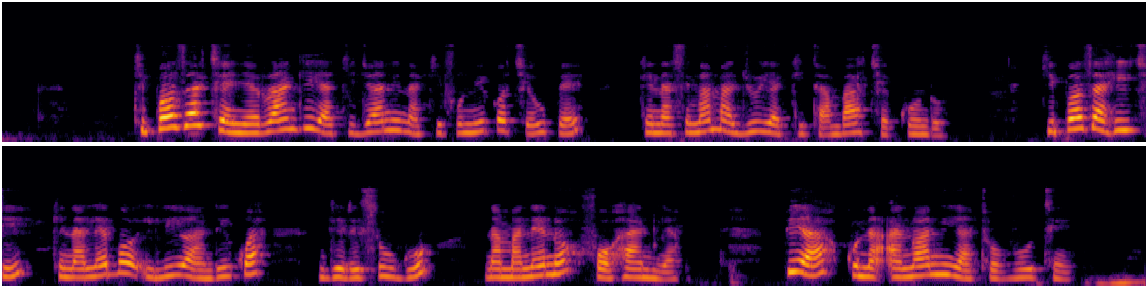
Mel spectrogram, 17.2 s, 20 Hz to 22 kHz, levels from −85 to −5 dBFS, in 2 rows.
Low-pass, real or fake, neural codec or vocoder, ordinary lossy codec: 7.2 kHz; fake; codec, 16 kHz, 8 kbps, FreqCodec, larger model; MP3, 48 kbps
